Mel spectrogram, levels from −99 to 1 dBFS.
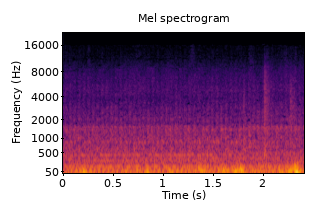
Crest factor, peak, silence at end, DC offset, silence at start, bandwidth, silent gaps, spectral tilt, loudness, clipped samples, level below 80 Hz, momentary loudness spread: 18 dB; -10 dBFS; 0 s; under 0.1%; 0 s; 9.4 kHz; none; -8 dB/octave; -33 LUFS; under 0.1%; -30 dBFS; 5 LU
